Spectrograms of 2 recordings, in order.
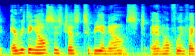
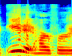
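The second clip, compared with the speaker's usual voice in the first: loud taunt; 3 semitones higher, 15 dB louder than usual. Acted. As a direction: yell it out gleefully. Taunting newspaper again, laughing.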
